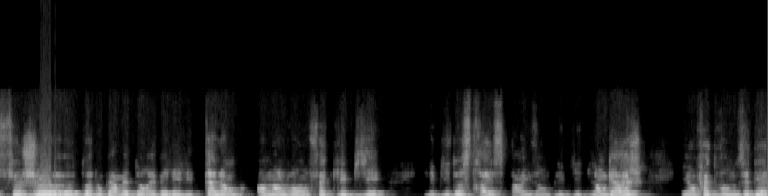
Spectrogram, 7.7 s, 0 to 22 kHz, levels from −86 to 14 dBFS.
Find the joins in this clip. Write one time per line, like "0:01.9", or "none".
none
